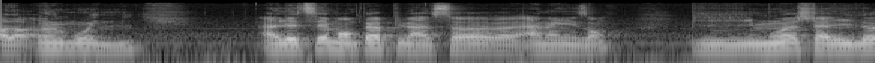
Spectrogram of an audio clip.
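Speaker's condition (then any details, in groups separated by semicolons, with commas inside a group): Cerebral palsy; wheelchair use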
